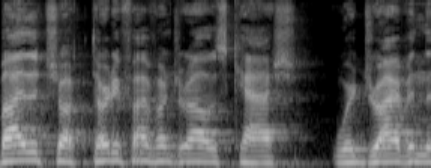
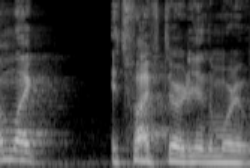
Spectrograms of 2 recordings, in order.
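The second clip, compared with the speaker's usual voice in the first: plain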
